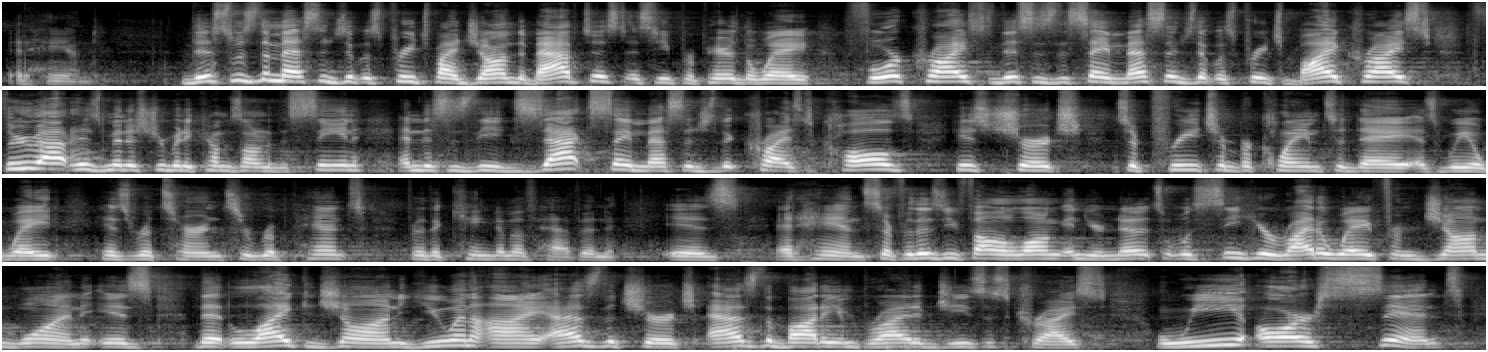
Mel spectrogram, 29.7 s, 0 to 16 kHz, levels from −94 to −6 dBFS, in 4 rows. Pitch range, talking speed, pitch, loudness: 155-200 Hz, 225 wpm, 175 Hz, -18 LUFS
